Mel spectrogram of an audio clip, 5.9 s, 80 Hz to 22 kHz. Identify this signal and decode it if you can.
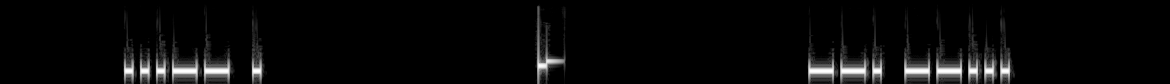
Morse code, heard as a keyed tone, about 30 wpm, 700 Hz. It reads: 3E G7
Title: Single-Letter Single-Number 30wpm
